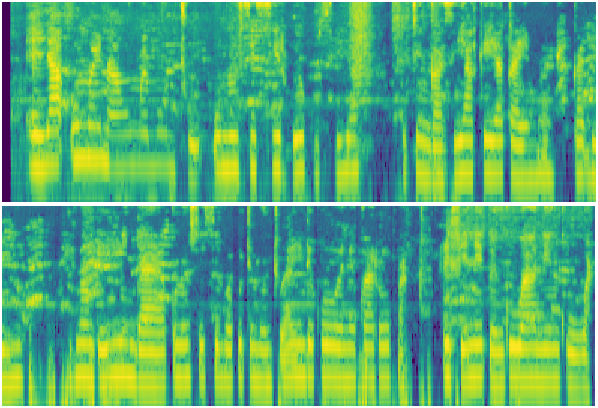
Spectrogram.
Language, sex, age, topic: Ndau, female, 25-35, health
